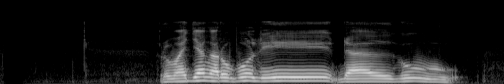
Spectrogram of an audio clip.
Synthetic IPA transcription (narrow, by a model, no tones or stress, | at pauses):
rumad͡ʒaŋaɾumpuldidaɡu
